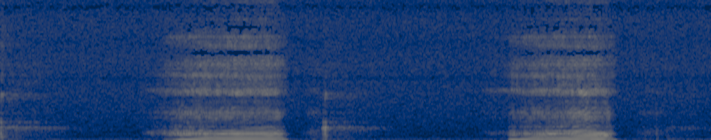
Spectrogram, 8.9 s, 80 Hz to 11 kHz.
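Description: Two loud, low, rumbling snores on inhalation with quiet breathing between, at about 14 breaths a minute; ordinary sleep snoring.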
